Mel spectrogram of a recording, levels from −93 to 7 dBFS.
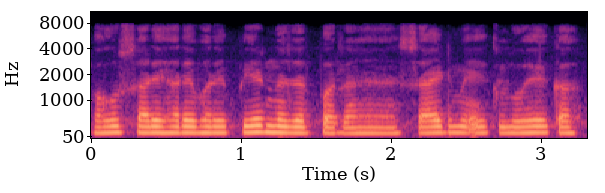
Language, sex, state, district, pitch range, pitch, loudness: Hindi, male, Gujarat, Valsad, 150-160 Hz, 155 Hz, -15 LUFS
